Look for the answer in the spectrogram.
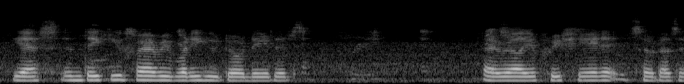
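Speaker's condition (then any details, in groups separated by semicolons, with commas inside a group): Cerebral palsy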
